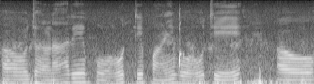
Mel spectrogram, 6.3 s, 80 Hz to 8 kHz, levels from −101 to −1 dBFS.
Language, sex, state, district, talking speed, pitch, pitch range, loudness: Odia, male, Odisha, Sambalpur, 65 wpm, 125 Hz, 120-135 Hz, -18 LUFS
